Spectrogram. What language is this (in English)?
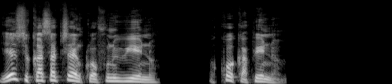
Akan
